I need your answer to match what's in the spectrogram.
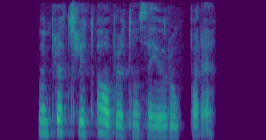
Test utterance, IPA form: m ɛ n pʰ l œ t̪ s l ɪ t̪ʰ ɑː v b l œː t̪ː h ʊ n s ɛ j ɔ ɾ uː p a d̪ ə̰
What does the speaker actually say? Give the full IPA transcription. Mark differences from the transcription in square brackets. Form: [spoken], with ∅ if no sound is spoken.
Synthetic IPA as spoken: m ɛ n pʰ l œ t̪ s l ɪ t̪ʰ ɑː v b [ɾ] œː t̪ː h ʊ n s ɛ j ɔ ɾ uː p a d̪ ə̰

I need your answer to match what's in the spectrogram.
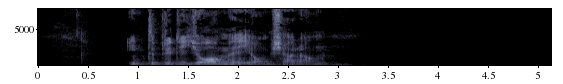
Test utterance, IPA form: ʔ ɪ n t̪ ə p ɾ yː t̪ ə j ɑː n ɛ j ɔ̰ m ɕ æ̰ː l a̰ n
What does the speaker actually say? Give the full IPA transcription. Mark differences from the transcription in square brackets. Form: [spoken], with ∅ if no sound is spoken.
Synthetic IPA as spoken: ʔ ɪ n t̪ ə [b] ɾ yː [d̪] ə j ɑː [m] ɛ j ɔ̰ m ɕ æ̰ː [ɾ] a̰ n

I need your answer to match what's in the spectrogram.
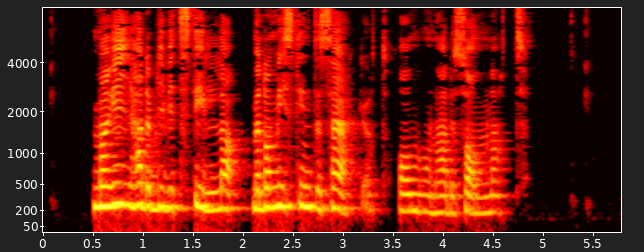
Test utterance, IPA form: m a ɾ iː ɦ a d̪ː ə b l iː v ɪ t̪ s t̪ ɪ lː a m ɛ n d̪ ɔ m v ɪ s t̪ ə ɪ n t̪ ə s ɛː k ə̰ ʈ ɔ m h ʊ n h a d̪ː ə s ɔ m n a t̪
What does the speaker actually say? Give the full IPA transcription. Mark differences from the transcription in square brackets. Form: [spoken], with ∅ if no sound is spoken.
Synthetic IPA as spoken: m a ɾ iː ɦ a d̪ː ə b l iː v ɪ t̪ s t̪ ɪ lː a m ɛ n d̪ ɔ m v ɪ s t̪ ə ɪ n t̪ ə s ɛː k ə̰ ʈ ɔ m h ʊ n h a d̪ː ə s ɔ m n a t̪

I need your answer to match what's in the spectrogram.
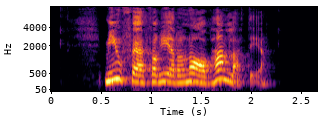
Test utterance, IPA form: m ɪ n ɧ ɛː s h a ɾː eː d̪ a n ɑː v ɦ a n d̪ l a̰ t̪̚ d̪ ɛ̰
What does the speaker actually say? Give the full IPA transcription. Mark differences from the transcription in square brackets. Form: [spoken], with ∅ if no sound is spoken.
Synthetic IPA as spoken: m ɪ n ɧ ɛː [f] h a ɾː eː d̪ a n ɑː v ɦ a n d̪ l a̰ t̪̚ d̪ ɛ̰

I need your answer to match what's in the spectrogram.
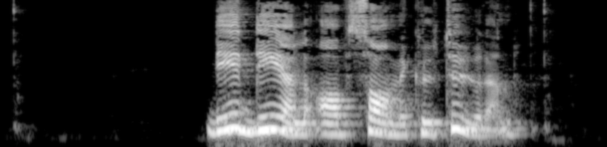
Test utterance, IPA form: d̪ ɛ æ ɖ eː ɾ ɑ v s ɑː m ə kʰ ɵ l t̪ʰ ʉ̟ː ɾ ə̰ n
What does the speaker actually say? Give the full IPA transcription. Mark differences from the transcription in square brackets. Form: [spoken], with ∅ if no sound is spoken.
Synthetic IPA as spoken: d̪ ɛ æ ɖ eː [l] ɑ v s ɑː m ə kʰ ɵ l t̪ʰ ʉ̟ː ɾ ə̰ n

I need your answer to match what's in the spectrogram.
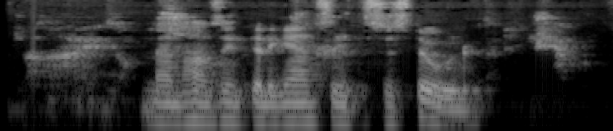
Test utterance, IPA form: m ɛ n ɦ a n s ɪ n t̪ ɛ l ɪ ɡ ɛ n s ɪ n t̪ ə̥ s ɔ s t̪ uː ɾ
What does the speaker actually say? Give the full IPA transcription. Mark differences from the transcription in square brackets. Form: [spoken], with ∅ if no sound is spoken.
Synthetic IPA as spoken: m ɛ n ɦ a n s ɪ n t̪ ɛ l ɪ ɡ ɛ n s ɪ n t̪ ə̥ s ɔ s t̪ uː ɾ

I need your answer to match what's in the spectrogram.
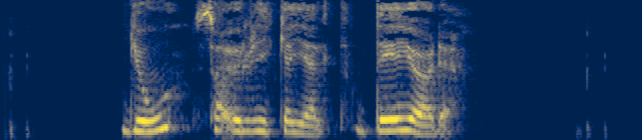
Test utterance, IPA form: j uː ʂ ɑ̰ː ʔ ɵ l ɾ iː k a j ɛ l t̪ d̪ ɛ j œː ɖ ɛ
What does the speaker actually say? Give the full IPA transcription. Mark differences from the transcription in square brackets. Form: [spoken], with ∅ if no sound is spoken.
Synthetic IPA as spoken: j uː [s] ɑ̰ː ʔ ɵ l ɾ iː k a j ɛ l t̪ d̪ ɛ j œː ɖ ɛ

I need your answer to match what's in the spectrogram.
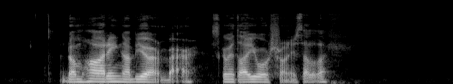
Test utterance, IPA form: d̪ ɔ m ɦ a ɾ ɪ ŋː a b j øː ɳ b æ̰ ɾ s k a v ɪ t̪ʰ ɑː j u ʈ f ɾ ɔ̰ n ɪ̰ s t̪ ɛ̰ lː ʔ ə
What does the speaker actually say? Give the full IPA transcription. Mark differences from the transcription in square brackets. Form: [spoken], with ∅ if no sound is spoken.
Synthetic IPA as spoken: d̪ ɔ m ɦ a ɾ ɪ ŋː a b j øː ɳ b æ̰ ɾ s k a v ɪ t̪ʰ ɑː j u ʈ f ɾ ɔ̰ n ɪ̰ s t̪ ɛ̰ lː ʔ ə

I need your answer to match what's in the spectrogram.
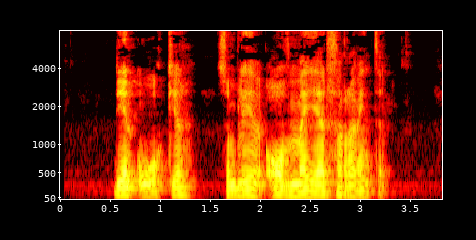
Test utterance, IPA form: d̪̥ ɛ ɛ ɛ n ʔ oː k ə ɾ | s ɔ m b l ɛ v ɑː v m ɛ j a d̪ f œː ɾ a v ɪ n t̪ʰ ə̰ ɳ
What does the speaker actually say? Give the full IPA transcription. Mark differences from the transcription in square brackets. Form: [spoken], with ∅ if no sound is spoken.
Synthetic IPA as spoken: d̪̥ ɛ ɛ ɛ n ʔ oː k ə ɾ | s ɔ m b l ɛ v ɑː v m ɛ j a d̪ f [œ] ɾ a v ɪ n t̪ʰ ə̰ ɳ

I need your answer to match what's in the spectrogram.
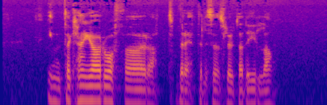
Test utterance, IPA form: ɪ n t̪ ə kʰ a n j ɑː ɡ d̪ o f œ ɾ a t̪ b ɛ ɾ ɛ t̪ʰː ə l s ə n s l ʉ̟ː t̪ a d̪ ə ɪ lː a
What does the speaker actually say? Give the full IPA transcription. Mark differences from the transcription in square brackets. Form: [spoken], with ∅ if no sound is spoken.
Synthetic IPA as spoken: ɪ n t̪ ə kʰ a n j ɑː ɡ d̪ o f œ ɾ a t̪ b ɛ ɾ ɛ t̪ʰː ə l s ə n s l ʉ̟ː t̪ a d̪ ə ɪ lː a

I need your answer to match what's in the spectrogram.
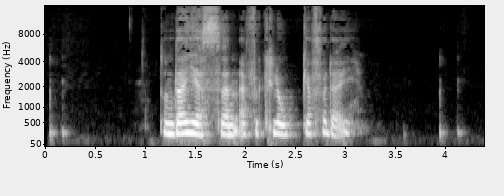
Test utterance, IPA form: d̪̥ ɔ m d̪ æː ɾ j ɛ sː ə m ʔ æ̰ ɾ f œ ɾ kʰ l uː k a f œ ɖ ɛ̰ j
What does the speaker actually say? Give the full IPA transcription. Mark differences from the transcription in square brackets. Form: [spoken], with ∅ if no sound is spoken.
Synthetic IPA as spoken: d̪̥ ɔ m d̪ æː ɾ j ɛ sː ə [n] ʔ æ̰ ɾ f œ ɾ kʰ l uː k a f œ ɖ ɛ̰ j

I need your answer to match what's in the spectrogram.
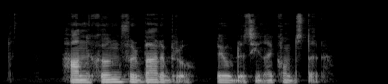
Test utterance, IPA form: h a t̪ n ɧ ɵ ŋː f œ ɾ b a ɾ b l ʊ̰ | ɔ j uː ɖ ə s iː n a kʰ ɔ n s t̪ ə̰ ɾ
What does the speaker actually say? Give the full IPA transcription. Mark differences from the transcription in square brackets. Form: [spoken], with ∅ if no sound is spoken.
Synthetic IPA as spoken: h a [∅] n ɧ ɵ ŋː f œ ɾ b a ɾ b [ɾ] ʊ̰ | ɔ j uː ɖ ə s iː n a kʰ ɔ n s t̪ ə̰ ɾ

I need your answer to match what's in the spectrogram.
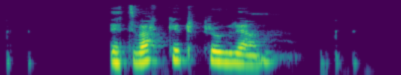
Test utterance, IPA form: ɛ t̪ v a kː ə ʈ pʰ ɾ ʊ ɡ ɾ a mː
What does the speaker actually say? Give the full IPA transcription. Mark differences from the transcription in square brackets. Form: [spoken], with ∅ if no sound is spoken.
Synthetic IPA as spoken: ɛ t̪ v a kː ə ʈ pʰ ɾ ʊ ɡ ɾ a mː

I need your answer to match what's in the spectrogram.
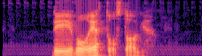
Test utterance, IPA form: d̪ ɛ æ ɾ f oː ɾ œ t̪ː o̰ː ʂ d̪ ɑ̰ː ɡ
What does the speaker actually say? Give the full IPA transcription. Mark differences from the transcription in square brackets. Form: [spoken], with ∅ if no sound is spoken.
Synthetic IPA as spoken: d̪ ɛ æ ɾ [v] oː ɾ [ɛ] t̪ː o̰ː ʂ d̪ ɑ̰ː ɡ

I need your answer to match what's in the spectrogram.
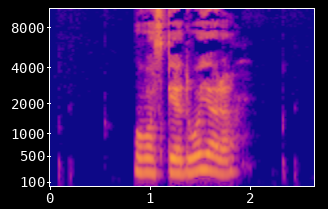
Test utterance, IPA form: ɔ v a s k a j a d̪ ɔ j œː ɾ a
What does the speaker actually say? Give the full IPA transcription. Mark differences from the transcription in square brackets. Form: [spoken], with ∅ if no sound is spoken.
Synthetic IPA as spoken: ɔ v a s k a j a d̪ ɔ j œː ɾ a

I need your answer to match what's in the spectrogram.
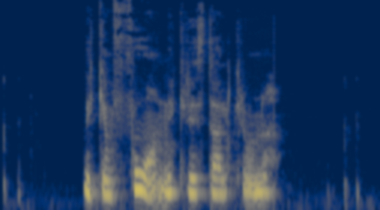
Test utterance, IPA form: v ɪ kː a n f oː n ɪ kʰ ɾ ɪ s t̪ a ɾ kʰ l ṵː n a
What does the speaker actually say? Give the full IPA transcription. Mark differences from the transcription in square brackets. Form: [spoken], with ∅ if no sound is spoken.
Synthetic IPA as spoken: v ɪ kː [ə] n f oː n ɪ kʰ ɾ ɪ s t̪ a [l] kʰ [ɾ] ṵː n a

